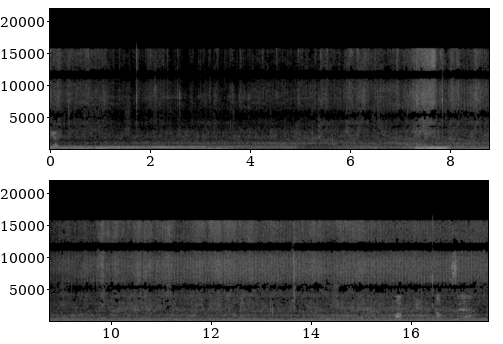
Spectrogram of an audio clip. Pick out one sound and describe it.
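A car engine idles nearby with a low hum.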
